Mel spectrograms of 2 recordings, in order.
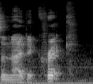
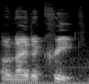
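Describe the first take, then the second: First: The word is said with regional pronunciation. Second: The word is said with standard pronunciation. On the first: This is how people back home say it. "it's Oneida Crick" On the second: This is how people elsewhere say it. "it's not Oneida Creek"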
